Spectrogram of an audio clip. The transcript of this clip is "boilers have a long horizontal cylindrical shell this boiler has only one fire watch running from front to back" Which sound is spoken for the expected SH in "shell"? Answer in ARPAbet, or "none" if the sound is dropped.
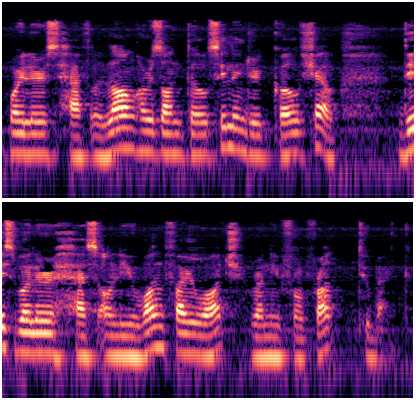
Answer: SH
